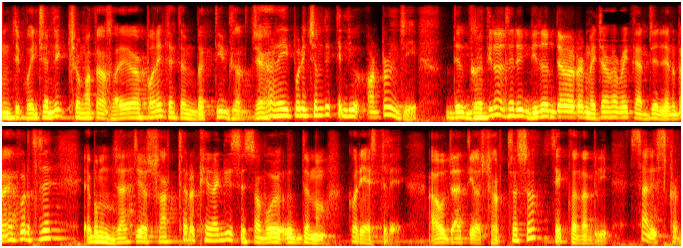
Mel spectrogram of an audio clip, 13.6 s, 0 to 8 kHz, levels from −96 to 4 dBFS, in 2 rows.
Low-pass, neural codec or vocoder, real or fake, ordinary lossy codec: 7.2 kHz; codec, 16 kHz, 1 kbps, X-Codec, HuBERT features, trained on balanced general audio; fake; none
